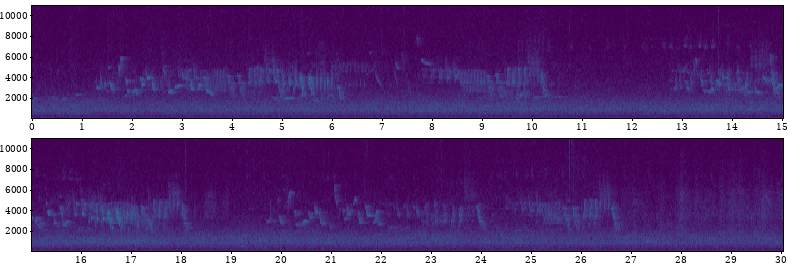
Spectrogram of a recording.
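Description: A songbird singing short, fast, chirping phrases that come again every few seconds, over a faint steady background hiss.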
